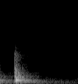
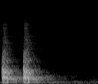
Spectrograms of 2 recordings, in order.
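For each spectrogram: First: steel truck floor panel damped by sound deadener mat, dull thud. Second: bare steel floor panel, undamped ringing tap.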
